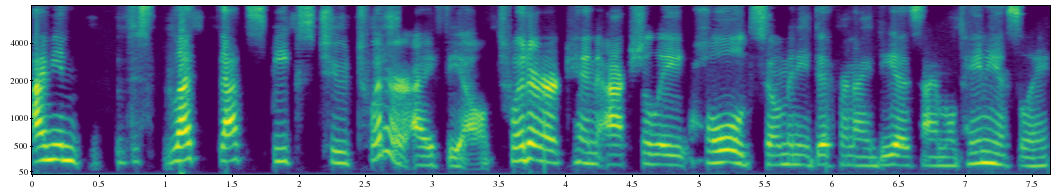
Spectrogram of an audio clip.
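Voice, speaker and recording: A woman at a medium pitch speaks at a moderate pace with lively intonation and big swings in loudness. It is an unremarkable speaking voice, recorded dry and close with no echo. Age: 30s. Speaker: podcast host, astrologer. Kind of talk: casual interview chat.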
